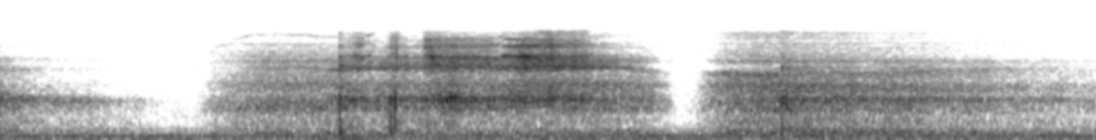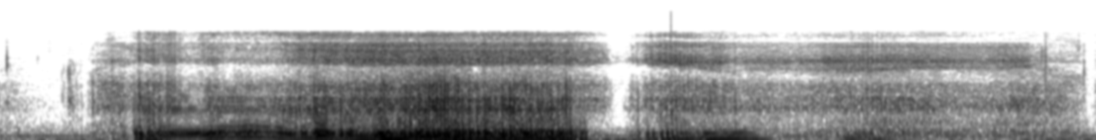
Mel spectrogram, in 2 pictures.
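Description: Loud snoring: a few hissy, breathy breaths, then about six seconds in a long, low snore, the loudest sound, followed by a shorter one.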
